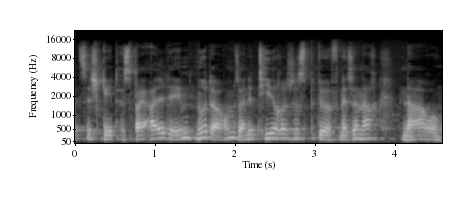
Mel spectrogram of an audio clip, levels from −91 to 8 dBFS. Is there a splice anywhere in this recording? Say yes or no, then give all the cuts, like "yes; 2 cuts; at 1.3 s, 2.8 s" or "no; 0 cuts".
no; 0 cuts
